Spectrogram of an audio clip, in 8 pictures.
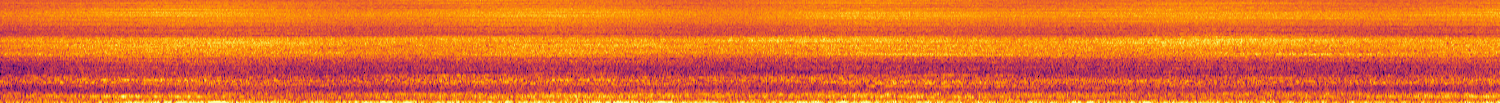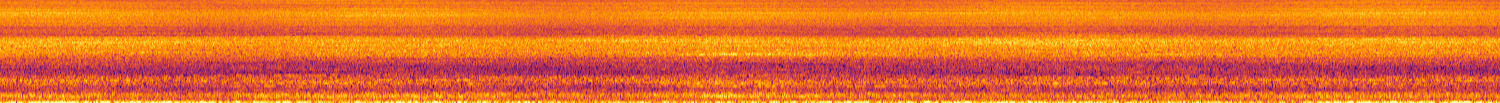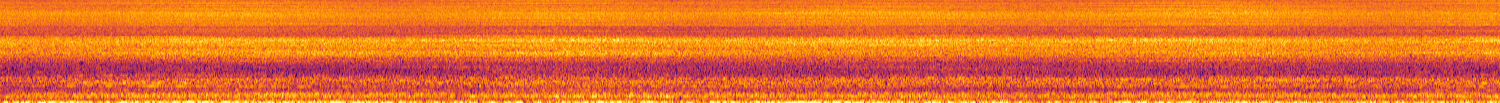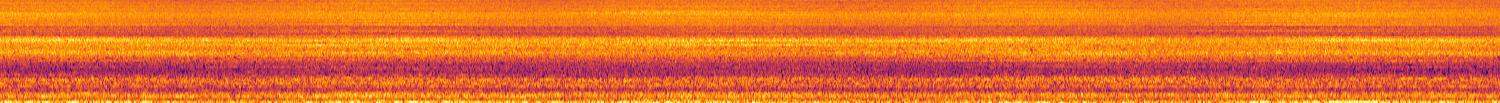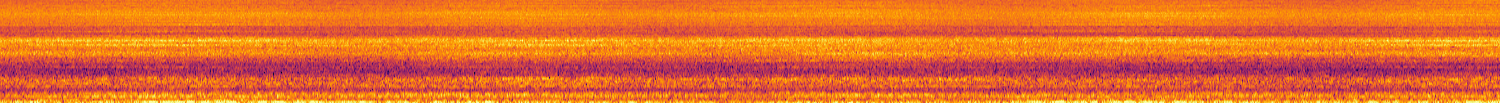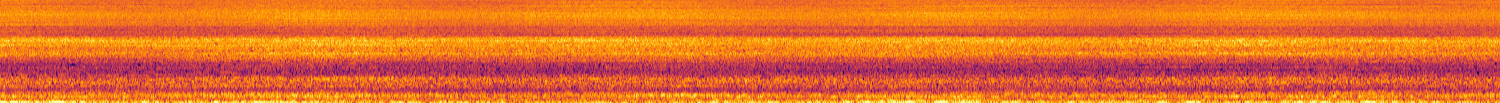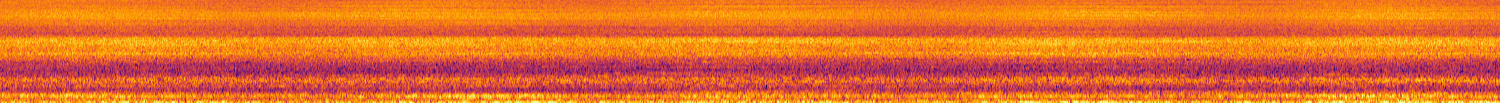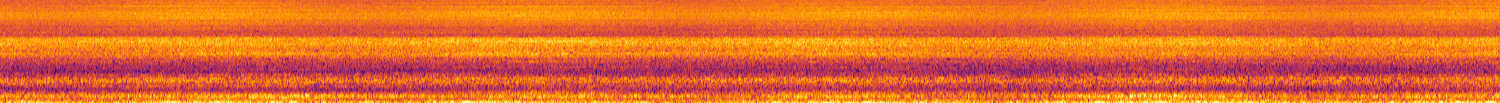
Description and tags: Heavily processed noise
Mucking about throwing a lot of filters and effects onto white noise.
